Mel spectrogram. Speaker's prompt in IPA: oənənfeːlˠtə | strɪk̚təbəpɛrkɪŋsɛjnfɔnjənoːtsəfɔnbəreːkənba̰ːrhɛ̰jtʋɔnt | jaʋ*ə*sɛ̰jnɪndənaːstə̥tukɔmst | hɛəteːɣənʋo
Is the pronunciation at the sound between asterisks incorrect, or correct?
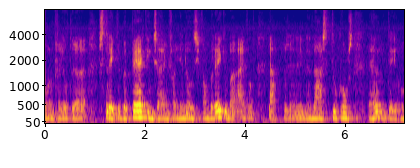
correct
